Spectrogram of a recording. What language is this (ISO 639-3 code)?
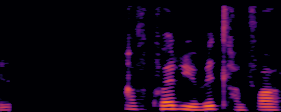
isl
